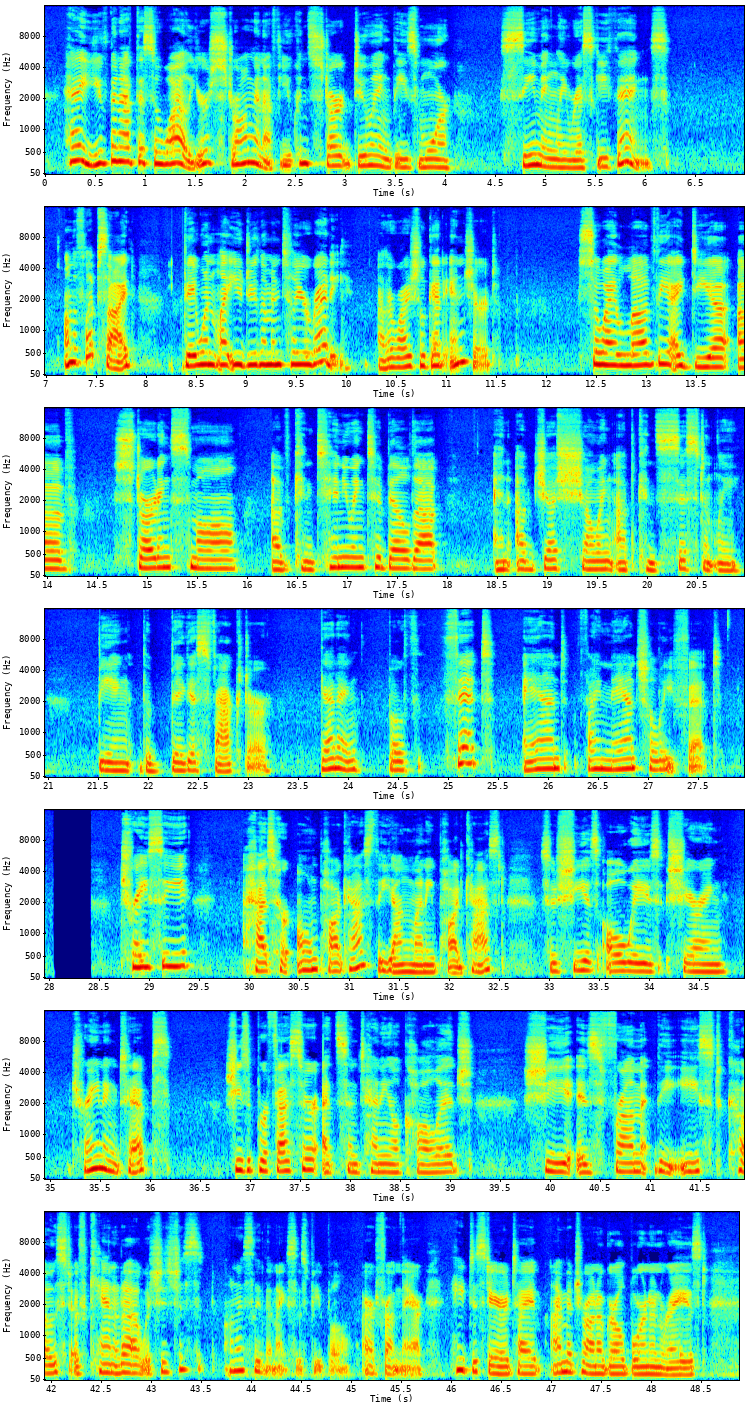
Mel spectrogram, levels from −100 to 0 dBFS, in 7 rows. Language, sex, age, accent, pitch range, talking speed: English, female, 20-39, American, 170-235 Hz, 140 wpm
